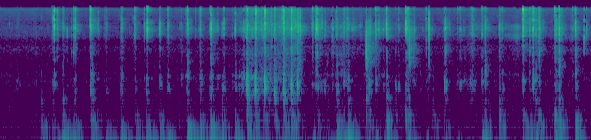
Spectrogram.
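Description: Fingertips tap quickly on the dark grey plastic chiclet keys of an ASUS laptop keyboard, typing fast. The result is a rapid, uneven run of short, bright plastic clicks with soft low thumps underneath. A denser, louder flurry comes near the middle.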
